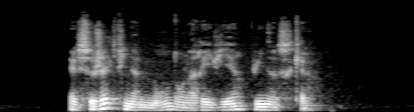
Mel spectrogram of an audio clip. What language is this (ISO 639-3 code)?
fra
